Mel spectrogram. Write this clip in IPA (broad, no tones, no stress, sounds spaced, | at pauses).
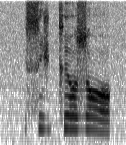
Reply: s i ʒ kʲ ɔ z ɔ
